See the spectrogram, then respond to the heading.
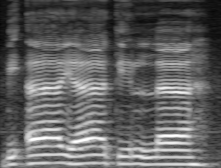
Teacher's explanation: مكسور قبل اسم الجلال الله التاء، إذا مرقق اللام ، بآيات الله، هنالك من يجعل همس كثير في هذه التاء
